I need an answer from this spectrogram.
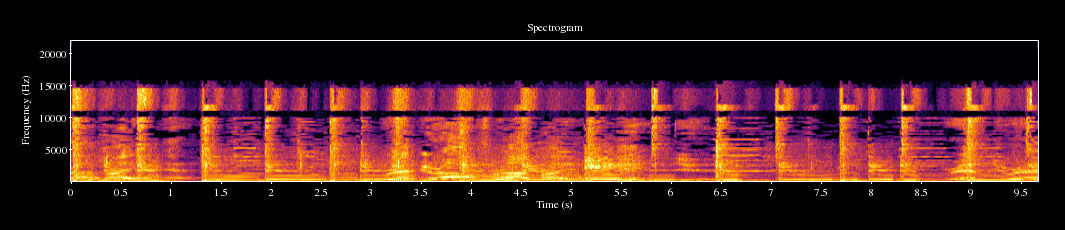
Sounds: singing, music, rock music, musical instrument

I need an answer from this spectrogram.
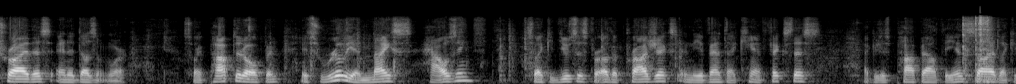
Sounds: speech, inside a small room

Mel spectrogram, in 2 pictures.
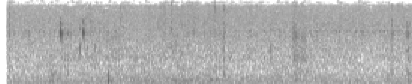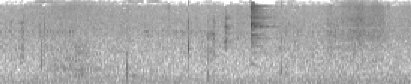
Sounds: dog, pets, animal

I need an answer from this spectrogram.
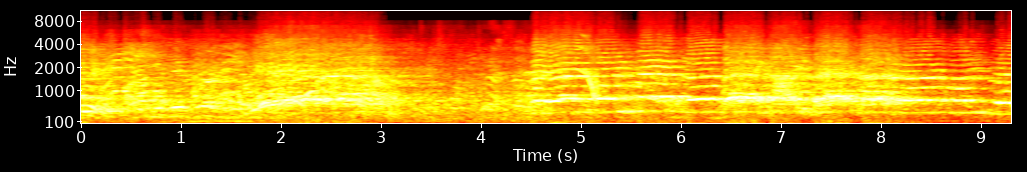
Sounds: speech

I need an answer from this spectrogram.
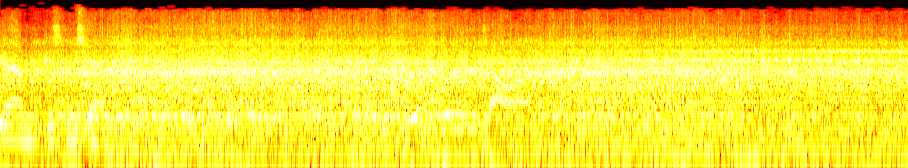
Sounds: speech

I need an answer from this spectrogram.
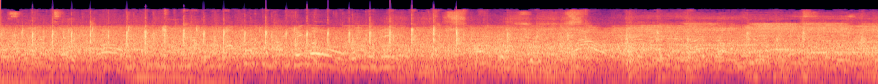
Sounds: speech

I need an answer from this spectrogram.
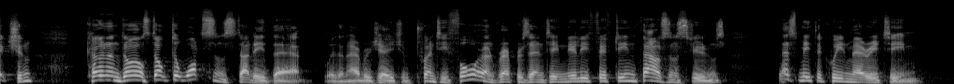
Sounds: speech

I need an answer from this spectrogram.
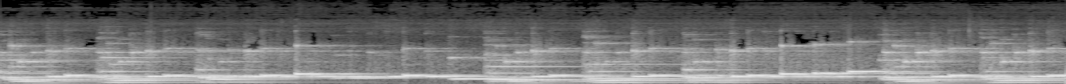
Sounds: xylophone, glockenspiel, mallet percussion

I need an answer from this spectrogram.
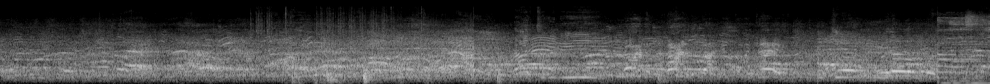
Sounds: speech, inside a large room or hall

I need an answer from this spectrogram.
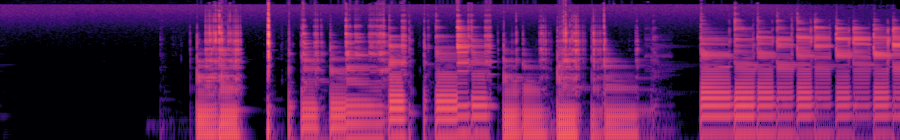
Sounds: electronic tuner, inside a small room, music

